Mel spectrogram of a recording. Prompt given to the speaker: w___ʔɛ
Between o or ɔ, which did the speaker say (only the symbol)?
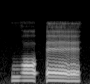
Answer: ɔ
